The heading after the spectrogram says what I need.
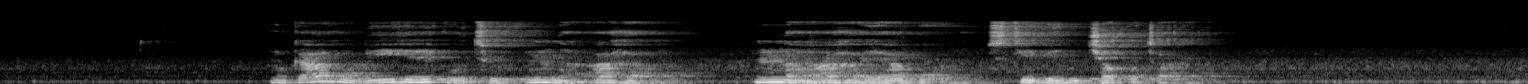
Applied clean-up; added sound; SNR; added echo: none; none; none; reverberation time 1.4 s.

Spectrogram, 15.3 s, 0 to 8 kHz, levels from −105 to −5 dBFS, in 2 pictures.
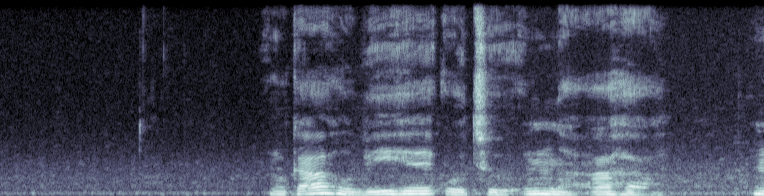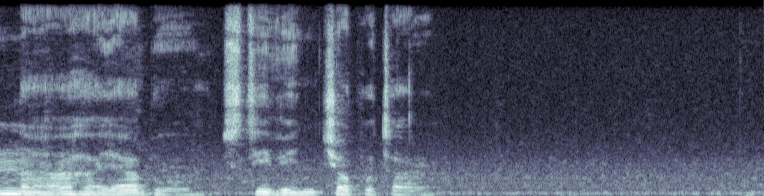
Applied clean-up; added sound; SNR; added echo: none; none; none; none.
